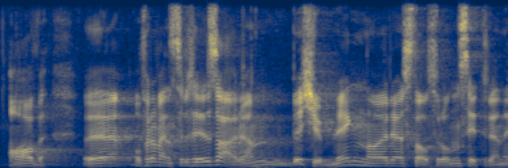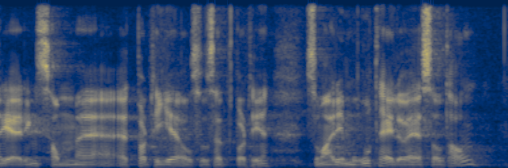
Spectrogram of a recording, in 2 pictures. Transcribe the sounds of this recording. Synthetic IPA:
ʔɑʋ | ɔfɾɑʋɛnst̪ɾəsiːd̪əs̬ɔæɖɛɛnbəçʏmːɾɪŋnɔɾst̪ɑːt̪sɾoːd̪ən̩sɪt̪ːəɾɪɛnɾɛjeːɾɪŋsɑmːənmɛɛ̰t̪̚pʰɑʈʰiːəɑ̰lsɔsɛnt̪əɾəpɑʈʰḭːə | sɔmæɾɪmuːt̪heːləʋeɛsɑːʋt̪ʰɑ̰ːln

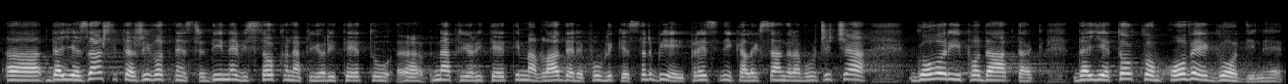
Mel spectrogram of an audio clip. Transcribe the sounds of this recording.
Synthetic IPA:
d̪aje̞zaːʃt̪it̪aʒiʋo̞t̪ne̞sɾe̞d̪ine̞ʋiso̞ko̞napɾioɾit̪eːt̪unapɾio̞ɾit̪e̞ːt̪imaʋlˠaːd̪e̞ɾe̞publike̞sr̩bije̞ipɾet̪sʲje̞d̪nikaaleksand̪ɾaʋut͡ʃit͡ɕaɡo̞ʋo̞ɾipo̞d̪aːt̪ak | d̪aje̞t̪o̞ko̞mo̞ʋe̞ɡo̞d̪ine̞

